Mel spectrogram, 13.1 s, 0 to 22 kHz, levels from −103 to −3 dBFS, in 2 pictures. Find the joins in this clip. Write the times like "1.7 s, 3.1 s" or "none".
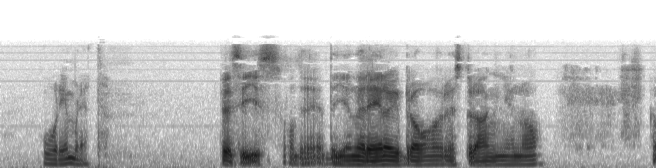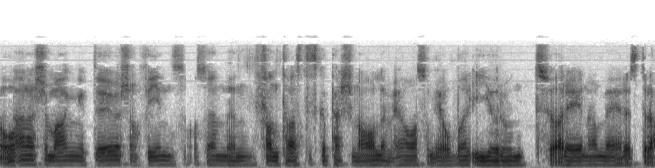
6.7 s, 8.4 s, 11.2 s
